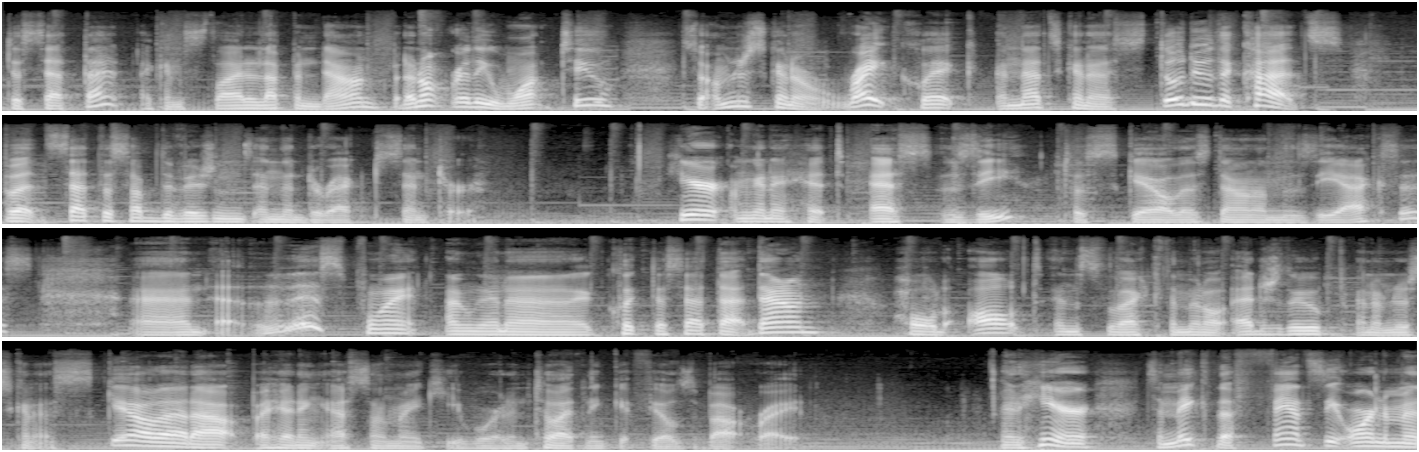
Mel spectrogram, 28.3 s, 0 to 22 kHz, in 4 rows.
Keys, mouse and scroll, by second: 4.1-6.9 right drag, 9.7-10.1 scroll up 1, 10.2 shift+middle click, 11.2 s, 11.8 z, 17.1 click, 19.4 alt+click, 20.6-21.4 scroll down 1, 21.4 s, 26.8 click, 27.2 shift+middle click, 27.4-28.3 scroll up 1.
